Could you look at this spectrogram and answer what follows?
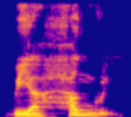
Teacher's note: The rhythm and the stress is in the hung.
